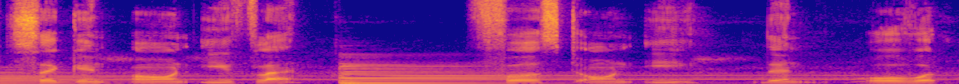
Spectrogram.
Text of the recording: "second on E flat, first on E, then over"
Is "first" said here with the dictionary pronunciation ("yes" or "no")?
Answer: yes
